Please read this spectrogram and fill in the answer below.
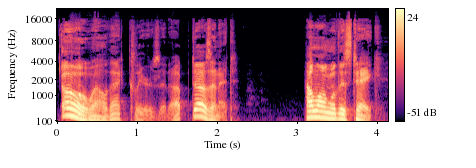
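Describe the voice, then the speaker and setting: An actor playing a gruff, sardonic occult investigator in a noir audio drama, wry and grumbling. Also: male voice, mid-range voice, wildly swooping pitch, a little slow. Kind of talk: audio drama acting with noir first-person narration.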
